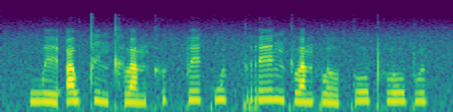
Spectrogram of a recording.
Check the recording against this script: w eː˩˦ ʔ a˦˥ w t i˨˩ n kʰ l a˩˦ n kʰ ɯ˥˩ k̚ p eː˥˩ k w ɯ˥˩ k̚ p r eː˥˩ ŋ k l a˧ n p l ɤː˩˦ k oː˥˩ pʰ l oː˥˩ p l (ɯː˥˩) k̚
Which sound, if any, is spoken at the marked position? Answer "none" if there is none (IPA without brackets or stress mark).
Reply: ɯ˥˩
